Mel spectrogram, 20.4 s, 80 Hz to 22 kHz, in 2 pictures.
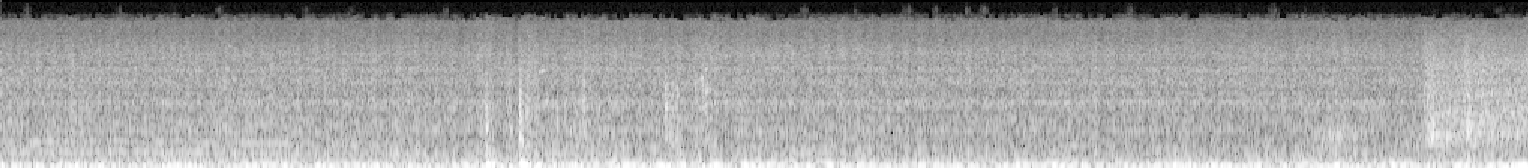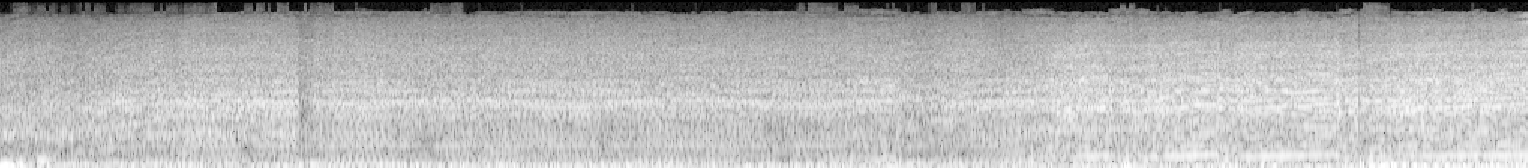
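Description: An F1 car in the F1 23 racing game idles low and steady in the garage, then the engine pitch rises and climbs in revving sweeps as it pulls away, growing a little louder near the end.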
